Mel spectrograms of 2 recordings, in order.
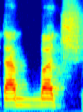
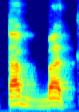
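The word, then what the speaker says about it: تبّت: Kemudian ketika sukun dia bukan ch ya. Contoh ada orang yang bacanya tabbach ya ada gitu ya. Padahal yang benar adalah tabbat. Tuh. Ketika sukun ya keluarnya adalah ada aliran udara, bukan tabbach. Seperti itu, tapi tabbat. Tuh, ti tu.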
